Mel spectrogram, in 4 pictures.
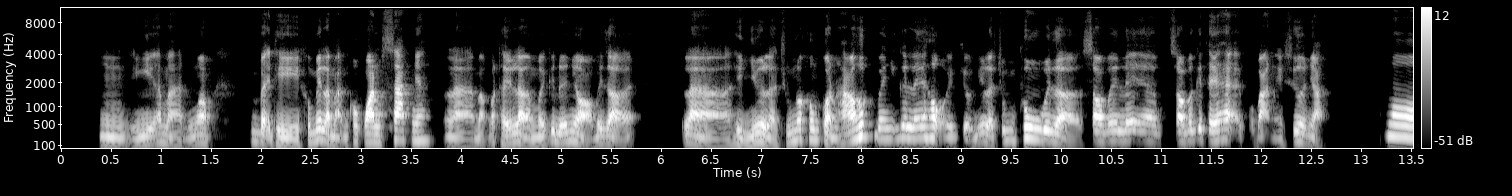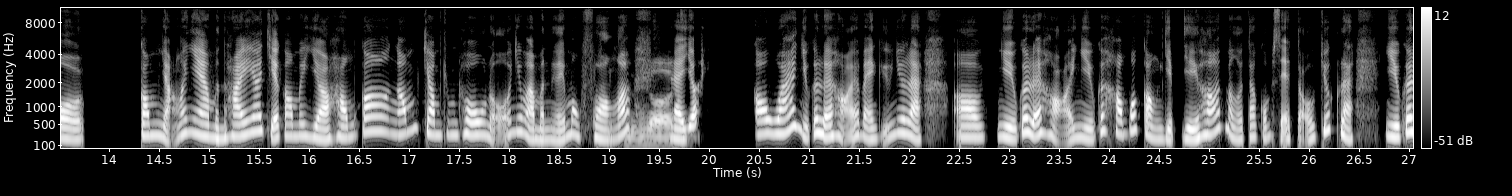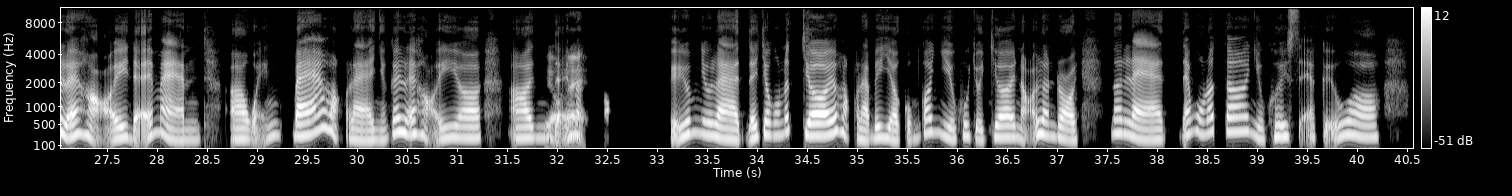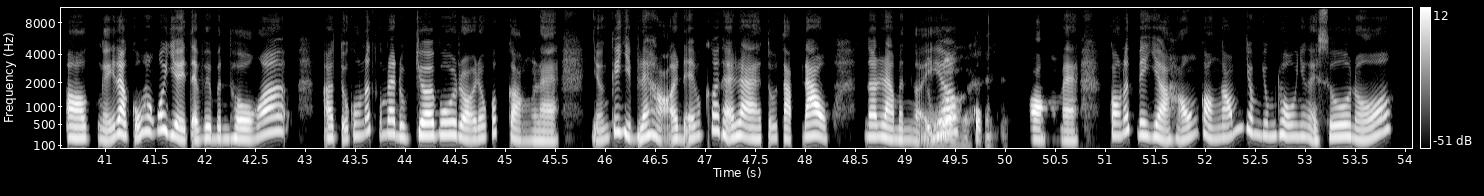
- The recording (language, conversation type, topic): Vietnamese, podcast, Bạn nhớ nhất lễ hội nào trong tuổi thơ?
- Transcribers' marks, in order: tapping; laugh; other background noise; other noise; laughing while speaking: "rồi"; laugh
